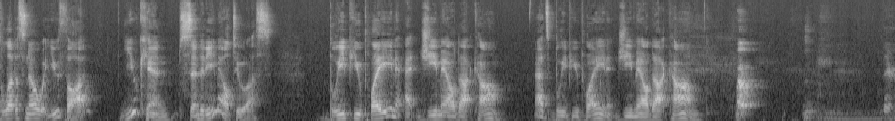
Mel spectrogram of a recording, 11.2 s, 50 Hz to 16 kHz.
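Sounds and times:
speech: 0.0s - 3.4s, 4.0s - 10.2s
dog barking: 9.2s - 9.6s.

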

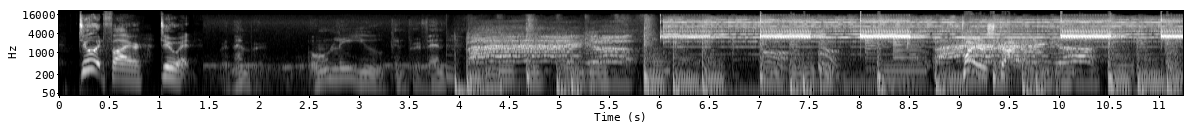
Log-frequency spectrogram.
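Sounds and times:
speech: 0.2s - 6.3s, 9.0s - 10.8s
busy musical background: 1.4s - 11.2s
fire alarm sounding a piercing steady high tone: 6.0s - 11.2s.

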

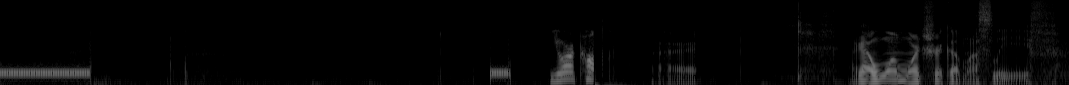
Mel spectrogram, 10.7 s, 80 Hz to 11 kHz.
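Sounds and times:
phone line ringing with a steady electronic tone: 0.0s - 0.9s
speech: 5.5s - 6.1s, 8.5s - 10.6s.

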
